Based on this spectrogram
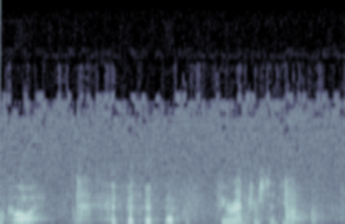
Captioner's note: happy chuckling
